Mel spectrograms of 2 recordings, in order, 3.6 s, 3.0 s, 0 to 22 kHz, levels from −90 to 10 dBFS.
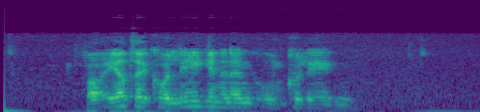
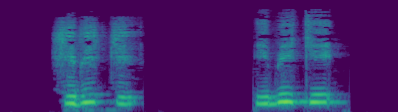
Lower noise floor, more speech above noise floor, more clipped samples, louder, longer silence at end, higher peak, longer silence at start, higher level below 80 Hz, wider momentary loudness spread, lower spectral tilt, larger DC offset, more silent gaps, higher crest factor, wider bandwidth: second, -54 dBFS vs -88 dBFS; second, 31 dB vs 66 dB; neither; first, -21 LUFS vs -24 LUFS; about the same, 0.4 s vs 0.4 s; first, -2 dBFS vs -8 dBFS; second, 0 s vs 0.4 s; about the same, -62 dBFS vs -62 dBFS; first, 14 LU vs 11 LU; about the same, -3 dB/octave vs -4 dB/octave; neither; neither; about the same, 22 dB vs 18 dB; second, 7.8 kHz vs 15 kHz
